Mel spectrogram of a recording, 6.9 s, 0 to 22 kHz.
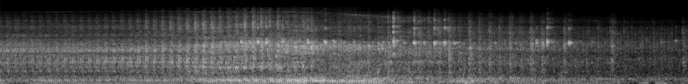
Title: Bmw 320d e46 making a weird knocking and squeaking noise than the engine cut out. Please help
